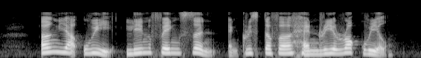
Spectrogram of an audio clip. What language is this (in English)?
English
